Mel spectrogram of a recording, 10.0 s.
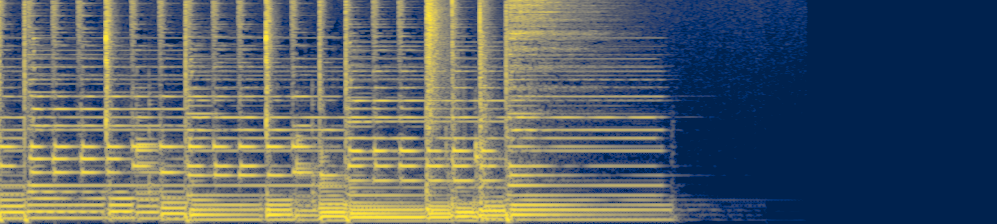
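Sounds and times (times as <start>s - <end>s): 
rock music: 0.0s - 7.0s.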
